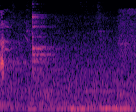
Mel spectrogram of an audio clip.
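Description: A quiet pause: faint room noise with a low steady hum, the tail of a high-pitched laugh cutting off at the very start.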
